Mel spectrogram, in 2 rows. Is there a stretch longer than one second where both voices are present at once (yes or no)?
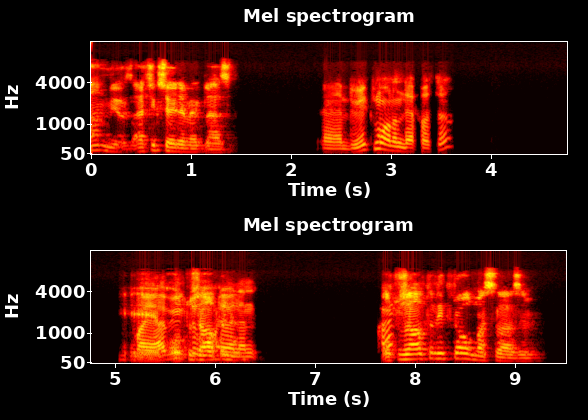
yes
